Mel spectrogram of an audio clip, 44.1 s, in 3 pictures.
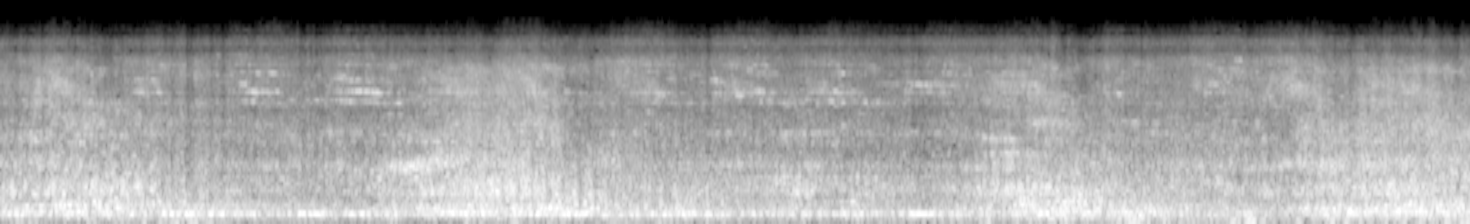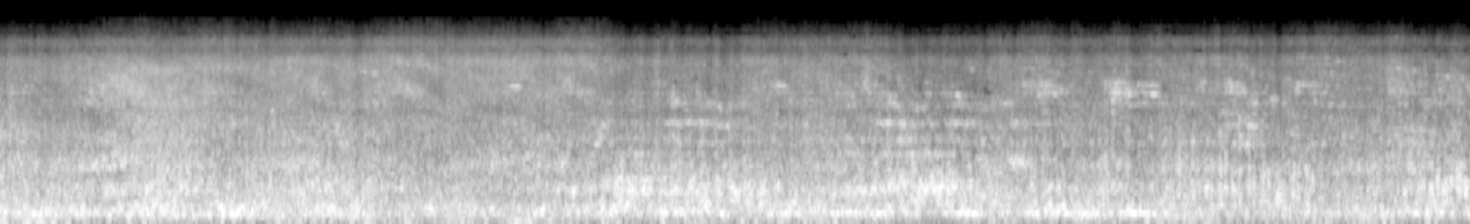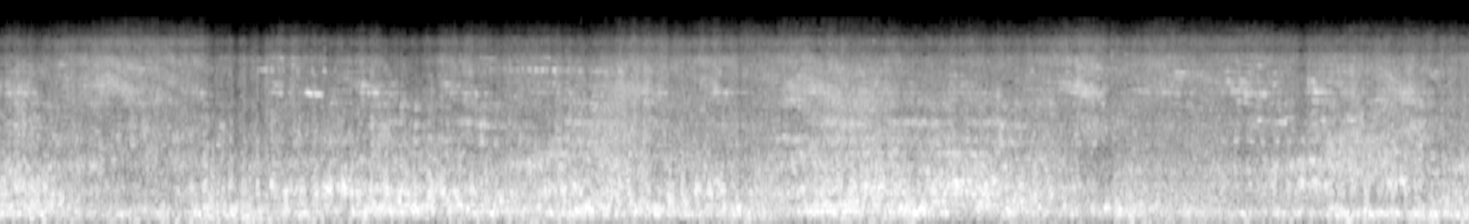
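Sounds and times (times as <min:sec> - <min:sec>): freight train wheels rumbling: 0:00.0 - 0:44.0
faint high wheel squeals: 0:02.4 - 0:04.4, 0:06.4 - 0:09.6.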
